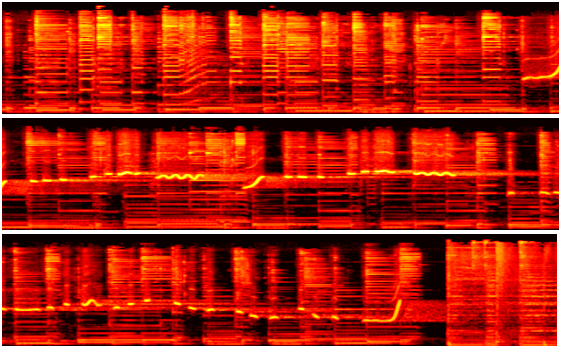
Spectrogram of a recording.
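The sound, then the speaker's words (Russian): A clear, melodic artistic whistling tune glides and trills above a bouncy instrumental accompaniment, loud, carrying through most of the passage before the music breaks off near the end. “Она у ног его спала с художественным свистом.”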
